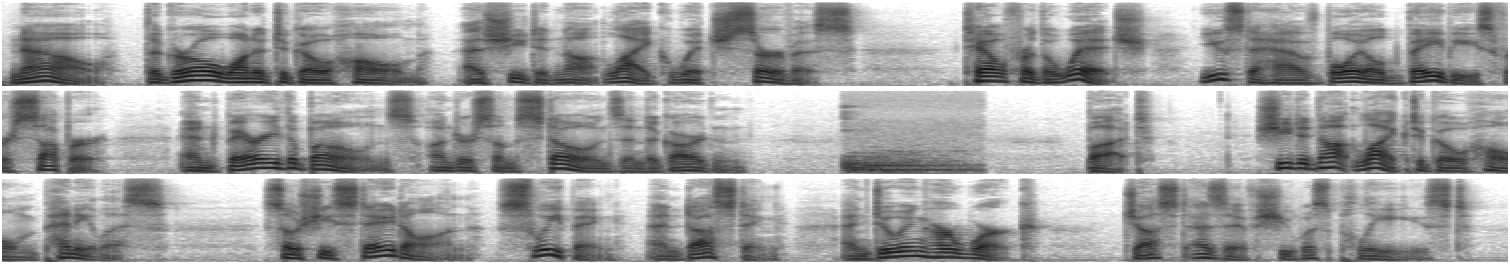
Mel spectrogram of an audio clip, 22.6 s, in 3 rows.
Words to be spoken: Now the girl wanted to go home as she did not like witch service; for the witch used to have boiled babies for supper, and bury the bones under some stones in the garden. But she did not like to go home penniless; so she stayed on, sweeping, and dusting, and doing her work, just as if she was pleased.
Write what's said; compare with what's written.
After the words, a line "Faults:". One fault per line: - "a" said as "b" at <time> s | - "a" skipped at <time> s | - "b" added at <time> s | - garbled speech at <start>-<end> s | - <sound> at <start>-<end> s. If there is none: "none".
Now the girl wanted to go home as she did not like witch service; tail for the witch used to have boiled babies for supper, and bury the bones under some stones in the garden. But she did not like to go home penniless; so she stayed on, sweeping, and dusting, and doing her work, just as if she was pleased.
Faults:
- "tail" added at 4.8 s
- thud at 11.7-12.5 s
